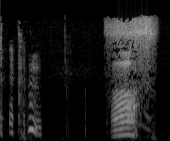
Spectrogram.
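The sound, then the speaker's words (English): Loud nasal inhalation by actor Jack Palance on the set of Batman, a raspy, snort-like breath lasting almost a second, preceded by a few short vocal bursts. “The nasal inhalation is off the charts.”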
